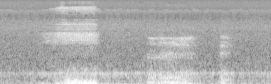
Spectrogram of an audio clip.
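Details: Sleeping beagle snoring: soft, low snores and snuffly breaths, three in a few seconds, with faint background hum; snoring.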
